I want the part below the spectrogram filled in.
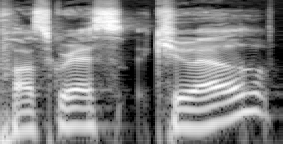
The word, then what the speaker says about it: PostgreSQL: Do you pronounce it PostgreSQL, PostgreSQL? – I tend to just say Postgres.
